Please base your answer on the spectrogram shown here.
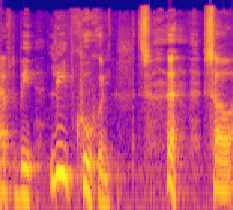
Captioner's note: german; laughing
